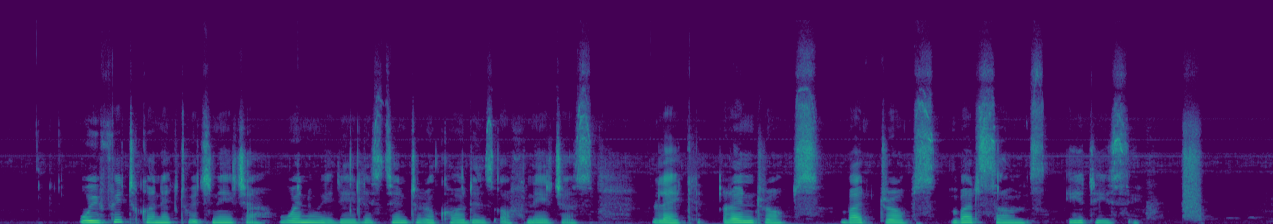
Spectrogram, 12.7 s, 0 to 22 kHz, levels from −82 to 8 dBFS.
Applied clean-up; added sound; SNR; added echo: none; none; none; none.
